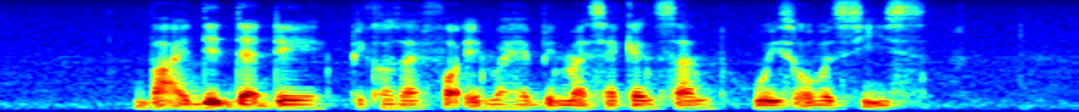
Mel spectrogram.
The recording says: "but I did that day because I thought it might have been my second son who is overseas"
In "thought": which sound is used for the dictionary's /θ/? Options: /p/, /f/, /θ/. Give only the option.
/f/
